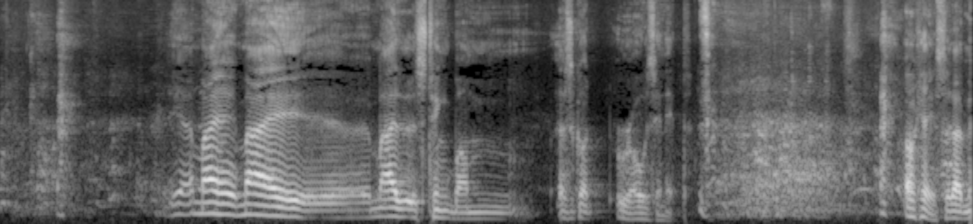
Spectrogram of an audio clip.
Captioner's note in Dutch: gelach; gelach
